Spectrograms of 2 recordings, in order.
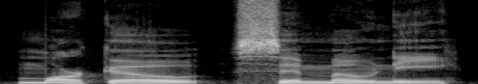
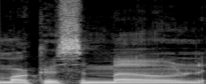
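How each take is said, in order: First: Simone is said with three syllables. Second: Simone is said with two syllables. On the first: The speaker calls it right. "It's it's actually three syll- syllables" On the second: The speaker calls it wrong. "it's not Marco Simone"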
